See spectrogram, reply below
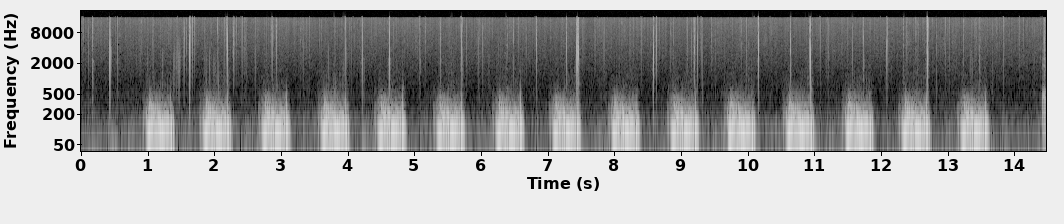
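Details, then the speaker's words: Mitral regurgitation: grade 3 pansystolic murmur at the apex, filling each beat from the first to the second sound and well transmitted to the left axilla; regular heartbeat about 68 per minute. "the pan systolic murmur of mitral regurgitation is heard best at the Apex and is well transmitted into the left axilla listen to a grade 3 pan systolic murmur at the Apex and a patient with mitral regurgitation"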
